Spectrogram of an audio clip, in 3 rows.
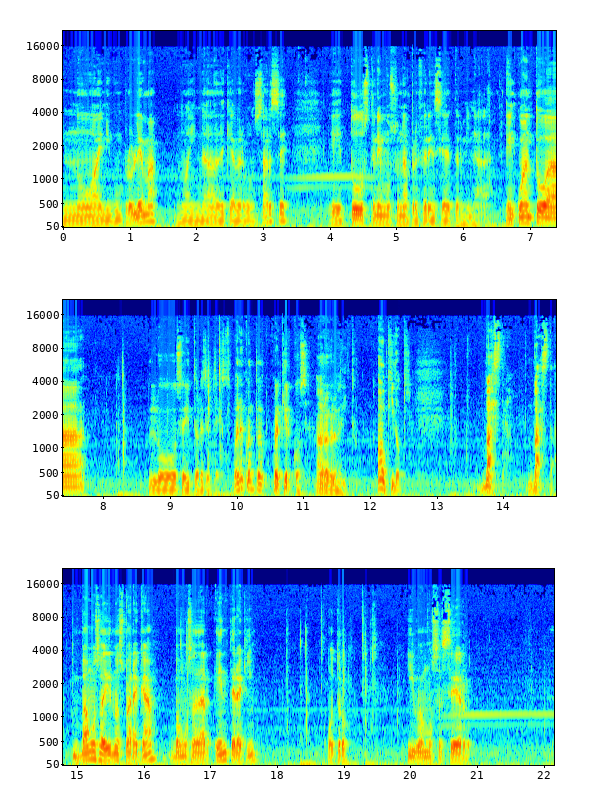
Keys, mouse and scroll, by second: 3.9 click, 6.8 End, 8.6 Return, 10.0 space, 13.6 Up, 15.3 End, 15.8 Left, 17.0 Return, 18.8 Return, 19.4 space.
